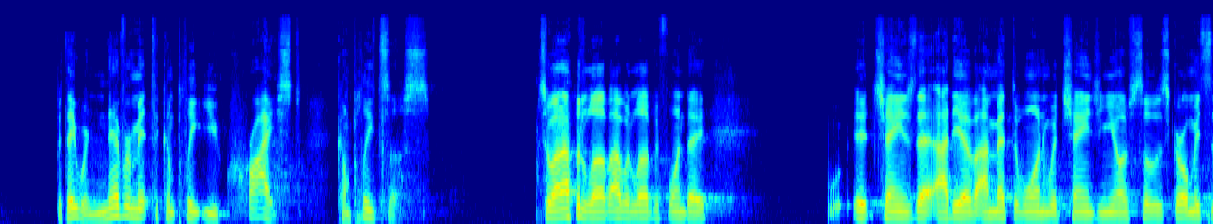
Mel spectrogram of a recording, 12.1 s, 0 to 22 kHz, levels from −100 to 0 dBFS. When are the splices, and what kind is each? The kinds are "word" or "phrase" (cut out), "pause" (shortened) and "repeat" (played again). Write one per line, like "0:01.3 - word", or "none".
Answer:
none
